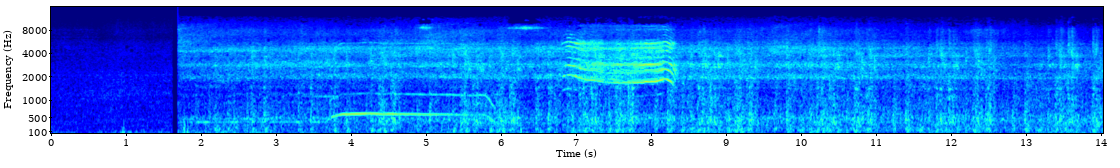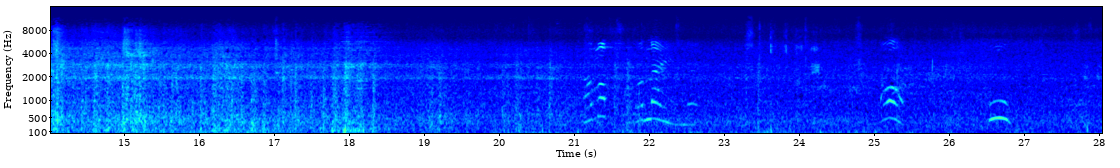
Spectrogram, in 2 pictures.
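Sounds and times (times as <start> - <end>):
train squeal: 1.7 - 11.6
train wheels clattering on rails: 1.7 - 22.3.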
